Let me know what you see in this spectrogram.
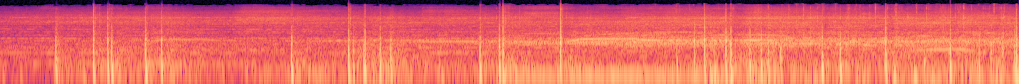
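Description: Aerial fireworks shells bursting in a rapid string of sharp bangs and cracks that come thicker and louder from about four seconds in.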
